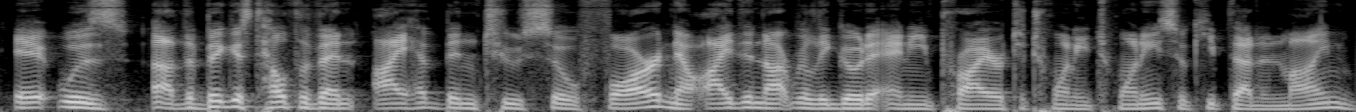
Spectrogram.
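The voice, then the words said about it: Worn-out, strained voice. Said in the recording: “my voice is seeming a little shot to you”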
